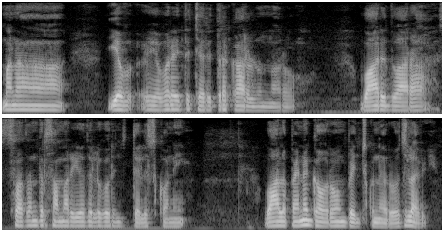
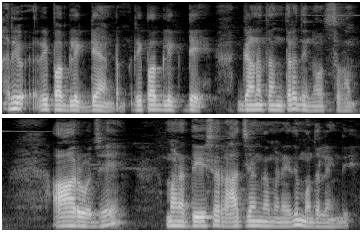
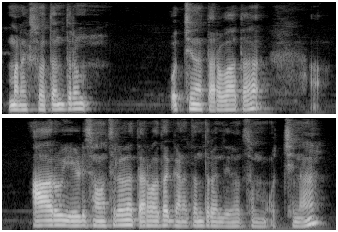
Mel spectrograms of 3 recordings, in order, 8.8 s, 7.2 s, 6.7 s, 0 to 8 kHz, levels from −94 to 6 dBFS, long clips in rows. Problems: none marked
